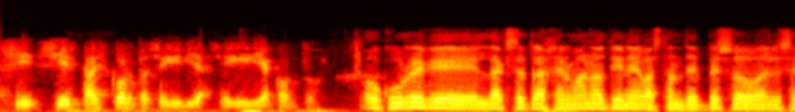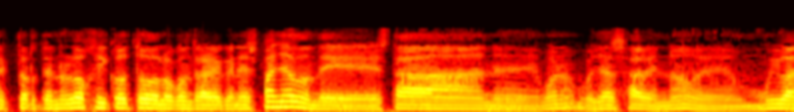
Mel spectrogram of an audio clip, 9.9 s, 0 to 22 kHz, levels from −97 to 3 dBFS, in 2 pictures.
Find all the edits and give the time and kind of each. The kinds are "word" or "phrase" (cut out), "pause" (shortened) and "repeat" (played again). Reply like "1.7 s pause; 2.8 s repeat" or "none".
none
